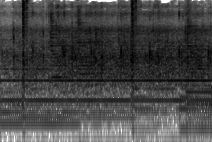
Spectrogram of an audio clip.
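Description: An audience applauding, mixed with instrumental background music of long held notes.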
